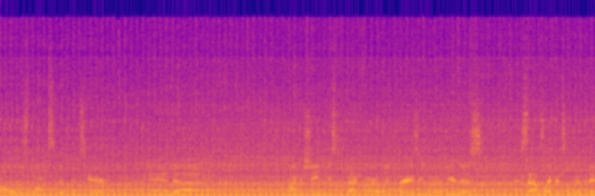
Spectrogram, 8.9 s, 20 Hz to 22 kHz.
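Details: Kawasaki KLR650 after a carb correction kit install (mixture screw set by ear): the single revs smoothly from idle and settles back cleanly with no pops or backfire on the overrun. Carburetion sounds right.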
